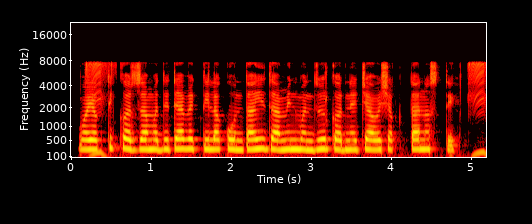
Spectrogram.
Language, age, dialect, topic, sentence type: Marathi, 25-30, Varhadi, banking, statement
